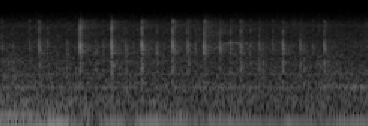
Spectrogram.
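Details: Land Rover Defender power steering vane pump, removed and turned by hand; sharp dry clicks about five a second, a noise it should not normally make; rough or damaged internals suspected, not confirmed, before disassembly.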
